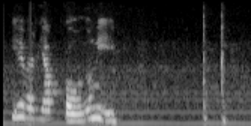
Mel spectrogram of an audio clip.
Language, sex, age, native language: Icelandic, female, 60-69, Icelandic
